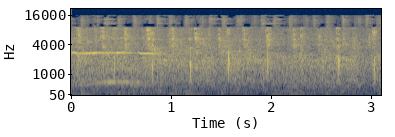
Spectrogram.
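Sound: audience applause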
